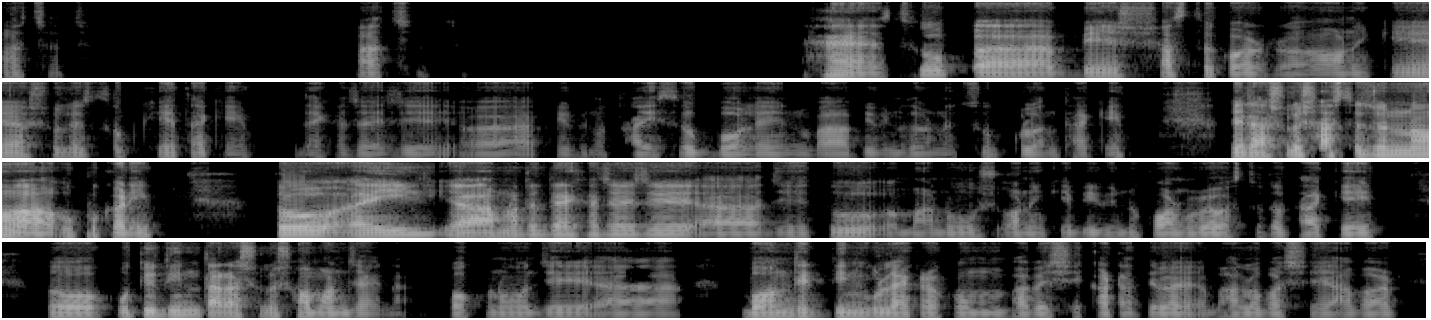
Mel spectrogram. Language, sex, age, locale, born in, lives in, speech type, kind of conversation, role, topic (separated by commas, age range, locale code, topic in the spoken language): Bengali, male, 25-29, bn-BD, Bangladesh, Bangladesh, conversation, podcast, host, আপনি কীভাবে বাড়িতে স্বাস্থ্যকর খাবার রান্না সহজ করে তোলেন?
